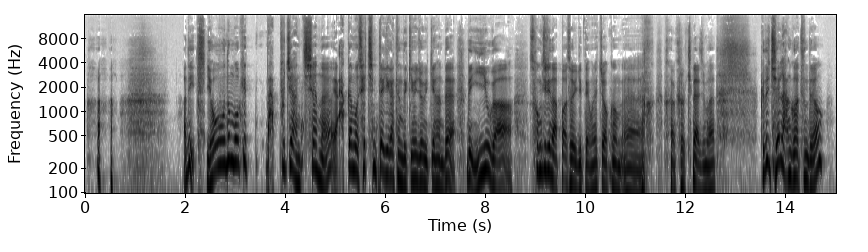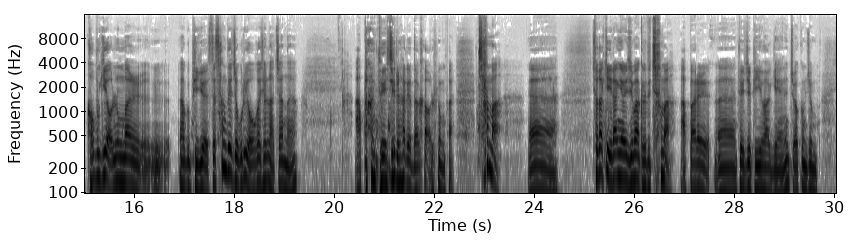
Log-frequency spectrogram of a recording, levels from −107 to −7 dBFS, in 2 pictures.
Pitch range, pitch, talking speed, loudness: 110-150 Hz, 125 Hz, 290 characters per minute, -15 LUFS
